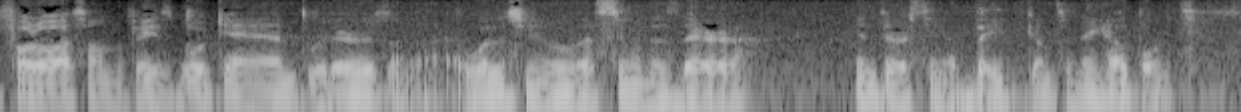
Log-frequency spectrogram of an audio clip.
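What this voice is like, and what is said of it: Speaker's own accent. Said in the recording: “my accent is not serving me on that one”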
